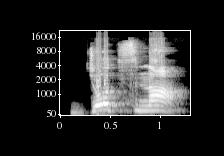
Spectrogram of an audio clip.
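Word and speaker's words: ज्योत्स्ना: जोचना में जोचना में ध्यान रखने वाली बात क्या है कि हम कैसे बोलेंगे ये जो आधा त आधा स क्योंकि हम उस पर जोर नहीं दे रहे हैं जोसना उच्चारण में हलंत जैसा ही हम इसको बोलेंगे इसलिए यह शुद्ध होगा त और स दोनों ही आधे होंगे इस बात पर मैं पुनः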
